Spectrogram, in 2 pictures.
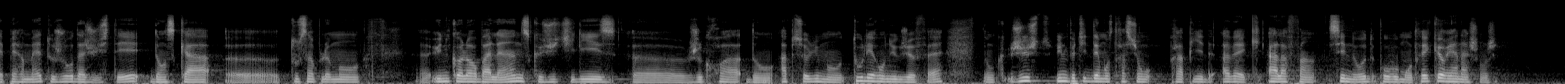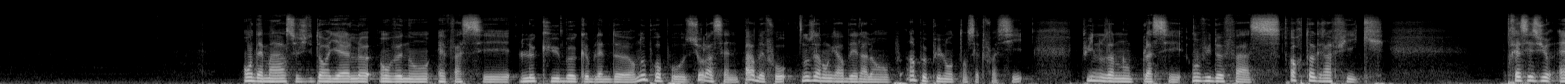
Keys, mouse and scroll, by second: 20.7 right click, 21.3 x, 23.6 right click, 27.5 KP_1, 28.5 KP_5, 30.7 n.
